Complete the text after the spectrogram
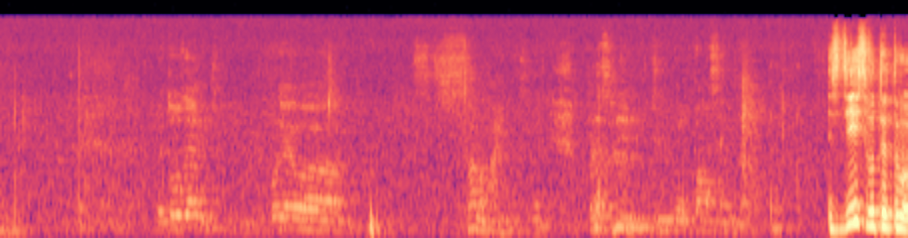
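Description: An elderly man speaks calmly off-microphone, more faintly.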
